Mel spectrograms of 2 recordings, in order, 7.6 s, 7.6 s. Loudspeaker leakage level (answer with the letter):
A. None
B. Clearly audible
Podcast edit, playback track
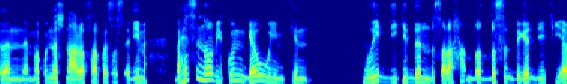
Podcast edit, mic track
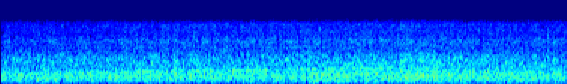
A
